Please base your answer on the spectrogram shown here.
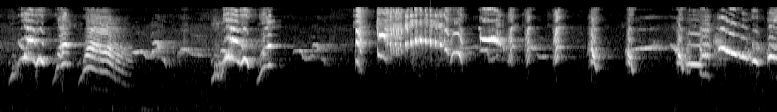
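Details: Oriental magpie-robin in agitated song, used as a master recording for training birds: twisting downslurred whistles, rapid trills and a brief harsh burst, phrases tumbling one after another with short gaps.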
